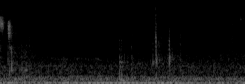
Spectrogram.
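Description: A few light clicks and taps as a menu booklet's pages are handled and flipped on a glass tabletop, over a steady low hum.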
